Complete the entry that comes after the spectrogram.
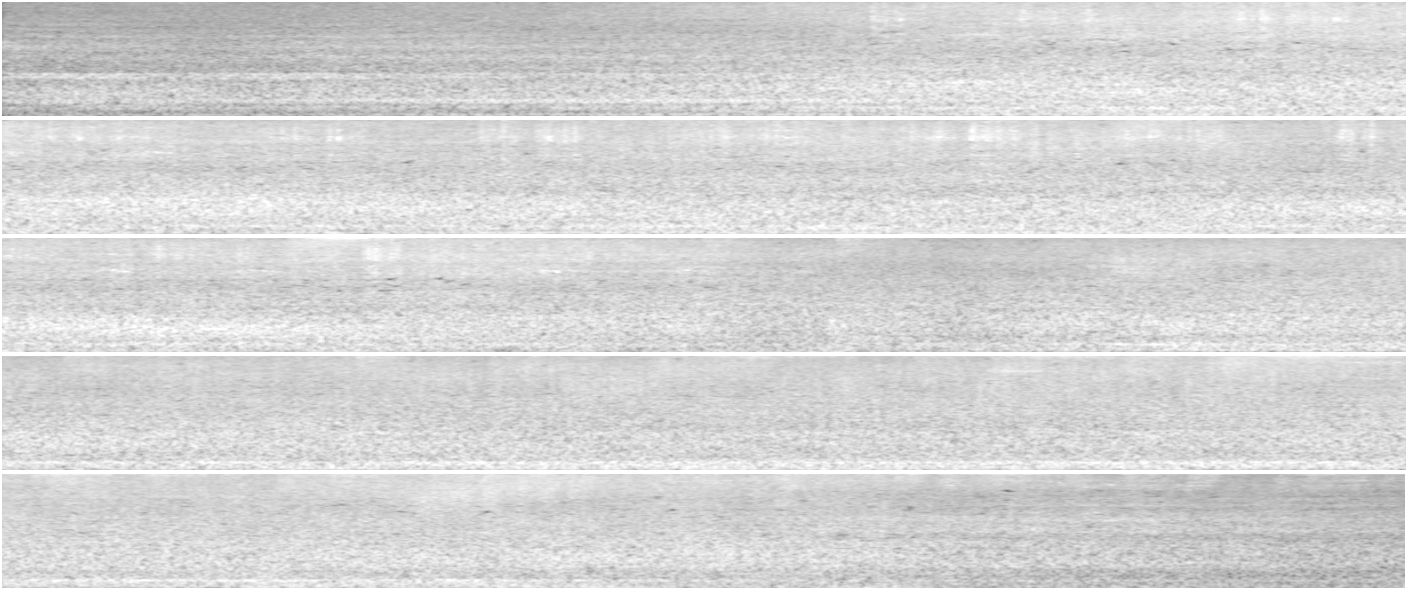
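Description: A passenger train running through on the main line, a steady rumble of wheels on rails with a low hum. It builds over the first few seconds, holds, and fades near the end.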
